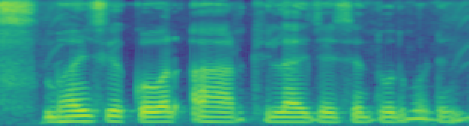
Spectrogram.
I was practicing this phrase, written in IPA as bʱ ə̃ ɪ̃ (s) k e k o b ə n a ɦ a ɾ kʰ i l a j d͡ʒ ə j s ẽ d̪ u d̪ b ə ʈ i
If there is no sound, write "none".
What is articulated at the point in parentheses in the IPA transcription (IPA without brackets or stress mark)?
s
